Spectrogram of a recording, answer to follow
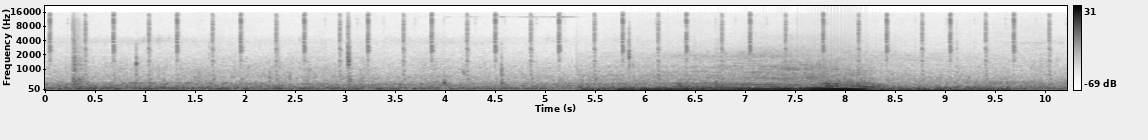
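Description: Car engine noise heard from inside a car. A second engine rumble swells up to loud about halfway through, peaks near the end, then fades away, as a car drives close by. A steady fast ticking, about four a second, runs underneath.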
